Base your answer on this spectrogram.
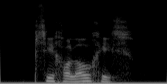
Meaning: psychological
- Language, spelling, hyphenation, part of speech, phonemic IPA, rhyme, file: Dutch, psychologisch, psy‧cho‧lo‧gisch, adjective, /ˌpsi.xoːˈloː.ɣis/, -oːɣis, Nl-psychologisch.ogg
